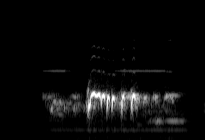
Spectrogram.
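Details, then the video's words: Single phrase of local zebra dove song, clear 'crystal' voice, used as a lure to get other doves to reply: a soft lead-in, then a loud, fast, rolling coo that trails off. "Perkutut lokal gacor suara kristal, ampuh untuk pancingan langsung nyaut"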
